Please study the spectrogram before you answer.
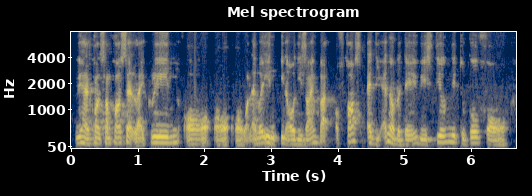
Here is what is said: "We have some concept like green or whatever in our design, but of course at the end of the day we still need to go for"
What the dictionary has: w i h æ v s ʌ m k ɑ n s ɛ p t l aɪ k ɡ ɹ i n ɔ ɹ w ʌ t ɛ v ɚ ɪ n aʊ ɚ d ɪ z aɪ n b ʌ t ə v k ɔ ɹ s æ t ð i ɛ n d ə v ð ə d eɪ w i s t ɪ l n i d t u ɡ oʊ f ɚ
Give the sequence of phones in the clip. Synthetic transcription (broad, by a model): w i h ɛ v s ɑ m k ɑ n s ɛ t l aɪ k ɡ ɹ i n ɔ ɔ w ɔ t ɛ v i ɪ n aʊ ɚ d ɪ z aɪ n b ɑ t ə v k ɔ s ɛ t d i ɛ n d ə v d ə d eɪ w i s t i l n i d t u ɡ oʊ f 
